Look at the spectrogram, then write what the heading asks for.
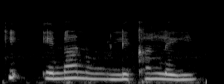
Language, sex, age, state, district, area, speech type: Punjabi, female, 18-30, Punjab, Muktsar, rural, spontaneous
